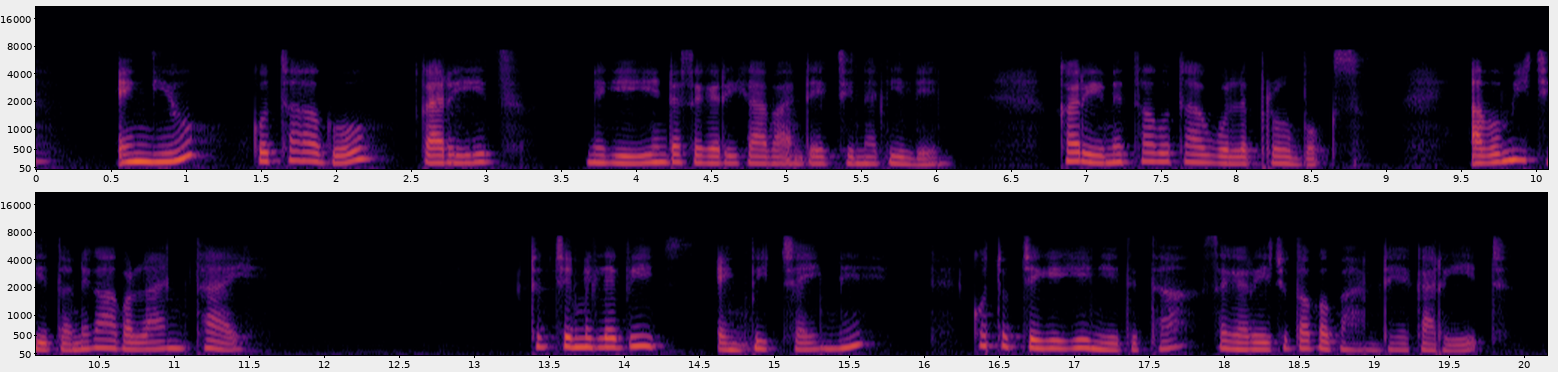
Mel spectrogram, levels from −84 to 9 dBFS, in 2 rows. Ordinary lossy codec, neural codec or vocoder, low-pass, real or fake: Opus, 64 kbps; codec, 16 kHz, about 1 kbps, DyCAST, with the encoder's durations; 7.2 kHz; fake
